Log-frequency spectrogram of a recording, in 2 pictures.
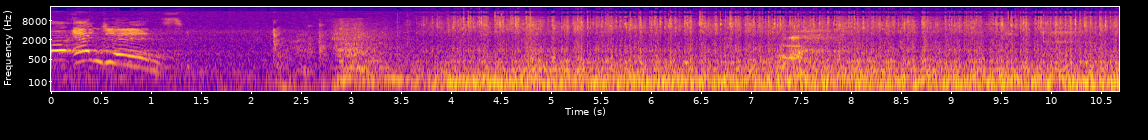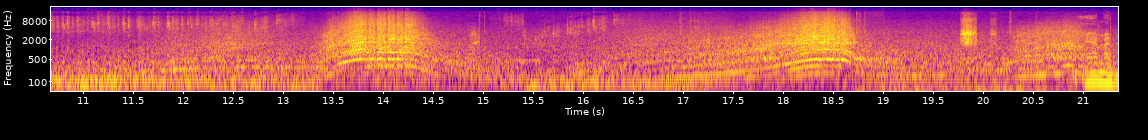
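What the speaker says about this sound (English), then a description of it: "Drivers, start your engines" Race car engines roar and rev in NASCAR Racing 2003, a steady loud drone with rising and falling whines as the cars pull away, while a person talks over the top.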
